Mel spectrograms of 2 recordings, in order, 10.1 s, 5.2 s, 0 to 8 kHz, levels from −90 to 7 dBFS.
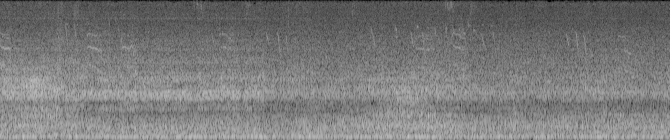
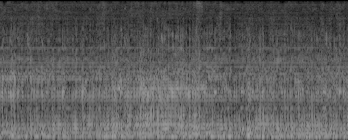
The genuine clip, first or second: first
